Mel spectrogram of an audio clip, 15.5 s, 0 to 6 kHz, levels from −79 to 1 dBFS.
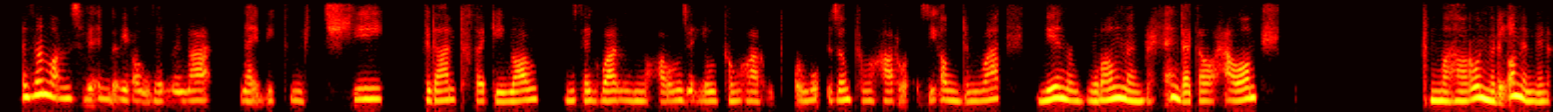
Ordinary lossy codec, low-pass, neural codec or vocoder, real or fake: Opus, 16 kbps; 5.4 kHz; codec, 16 kHz, 0.5 kbps, FreqCodec, larger model; fake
